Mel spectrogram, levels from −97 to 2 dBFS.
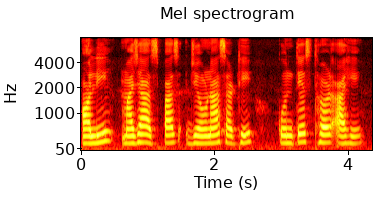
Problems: background sounds at intervals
